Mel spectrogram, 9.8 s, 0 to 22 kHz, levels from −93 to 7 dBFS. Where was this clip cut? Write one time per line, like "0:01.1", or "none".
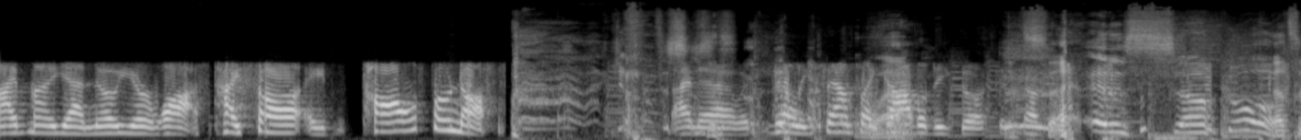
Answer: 0:01.6
0:03.8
